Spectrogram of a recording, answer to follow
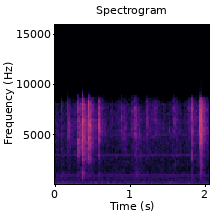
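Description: Trading cards and a clear plastic sleeve being handled, giving small sharp clicks: a few together about half a second in and one louder click near the end.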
